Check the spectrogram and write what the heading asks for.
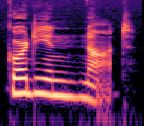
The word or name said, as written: Gordian knot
